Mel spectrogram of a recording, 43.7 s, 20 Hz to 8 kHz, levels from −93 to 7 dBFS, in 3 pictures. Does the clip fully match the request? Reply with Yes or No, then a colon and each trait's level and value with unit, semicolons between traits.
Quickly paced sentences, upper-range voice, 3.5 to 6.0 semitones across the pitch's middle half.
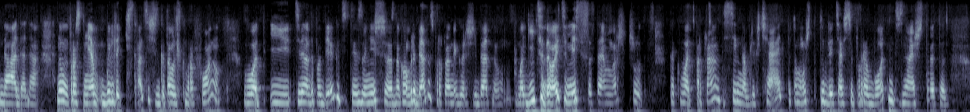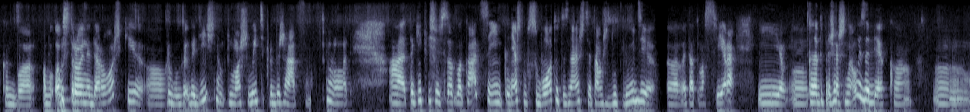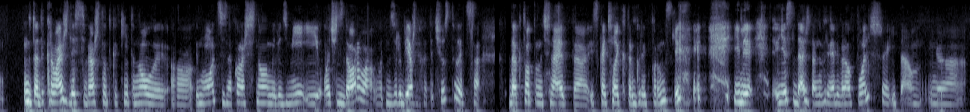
No: fast, 175 wpm; high, 195 Hz; average, 2.7 semitones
